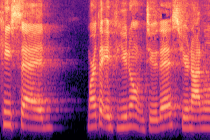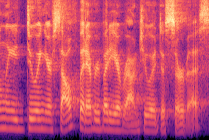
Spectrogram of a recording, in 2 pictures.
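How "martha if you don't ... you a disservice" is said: put-on deadpan, straight-faced delivery, lower. Retelling his reply to hearing about quitting the job: imitating a deadpan delivery. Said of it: "with the straightest face ever".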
